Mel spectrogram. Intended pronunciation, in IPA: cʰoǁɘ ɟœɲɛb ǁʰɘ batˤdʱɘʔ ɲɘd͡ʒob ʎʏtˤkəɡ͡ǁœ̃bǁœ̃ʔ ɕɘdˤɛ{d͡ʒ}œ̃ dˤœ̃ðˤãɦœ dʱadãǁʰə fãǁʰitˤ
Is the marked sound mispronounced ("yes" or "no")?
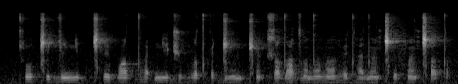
yes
